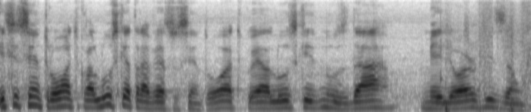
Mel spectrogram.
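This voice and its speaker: The man's tone is dark and mellow, at a medium pitch. He keeps a moderate pace with ordinary pitch variation. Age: 70s. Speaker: ophthalmologist. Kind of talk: interview.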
